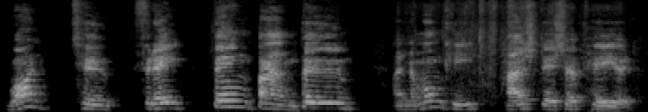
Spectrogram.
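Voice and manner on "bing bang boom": punchy incantation, loud final word; magic words. Pretend. Showman making the monkey disappear, emphatic magic words. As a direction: cast the spell, building to a booming finish. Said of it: "say the magic words".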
